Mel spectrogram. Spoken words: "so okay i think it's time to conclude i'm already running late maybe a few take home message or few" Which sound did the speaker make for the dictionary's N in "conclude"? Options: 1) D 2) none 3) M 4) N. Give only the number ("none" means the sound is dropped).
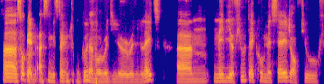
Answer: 2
